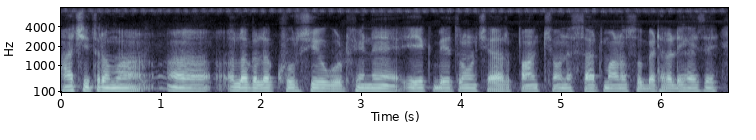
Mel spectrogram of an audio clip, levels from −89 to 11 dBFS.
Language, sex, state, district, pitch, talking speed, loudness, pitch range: Gujarati, male, Gujarat, Valsad, 110 Hz, 160 wpm, -18 LUFS, 105-110 Hz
